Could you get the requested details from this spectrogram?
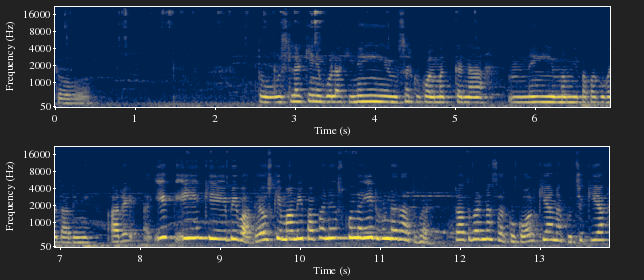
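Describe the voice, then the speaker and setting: A woman's voice: on the high side, a little slow, mellow. A young woman telling a horror story from her school days in a casual, dramatic way, acting out the dialogue. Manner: chatty, dramatic, acts out quoted dialogue. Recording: echoey room with faint ambience.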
